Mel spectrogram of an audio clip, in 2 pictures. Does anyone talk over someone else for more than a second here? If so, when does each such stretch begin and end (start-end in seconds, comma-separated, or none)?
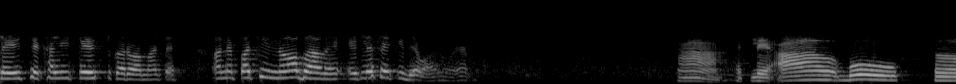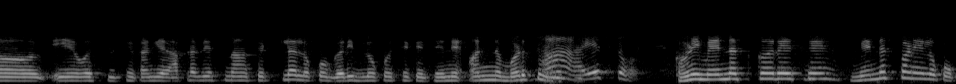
none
